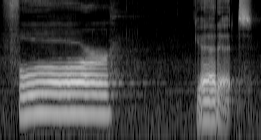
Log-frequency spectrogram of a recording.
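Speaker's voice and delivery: a drawn-out tired groan, then the words trail off; groaned answer. A narrator's reading. Exhausted sloths groaning the sum at Sparky. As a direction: moan the answer as if worn out. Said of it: "The answer came in a groan".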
